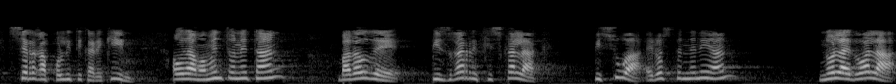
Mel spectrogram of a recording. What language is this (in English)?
Basque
